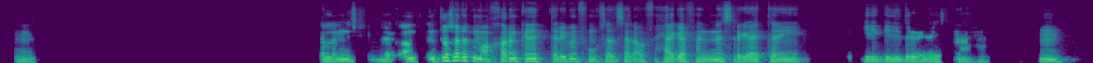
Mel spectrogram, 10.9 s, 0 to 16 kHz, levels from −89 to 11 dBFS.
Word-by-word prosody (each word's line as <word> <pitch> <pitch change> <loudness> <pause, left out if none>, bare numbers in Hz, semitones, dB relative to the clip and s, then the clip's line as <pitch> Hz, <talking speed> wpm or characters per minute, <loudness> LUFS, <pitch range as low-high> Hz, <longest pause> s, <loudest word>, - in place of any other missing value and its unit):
إمم. 110 -2 -5 2.8
طَل 115 +1 0
من 115 0 +4
الشباك، 110 0 -4
آه، 135 - +6
ان 145 - +5
انتشرت 170 +5 +5
مؤخرًا 140 +1 +3
كانت 135 0 +1
تقريبًا 120 +3 +1
في 120 -2 -8
مسلسل 115 +1 -3
أو 105 - -2
في 100 - -14
حاجة، 120 +4 +2
فالناس 110 -1 -1
رجعت 115 -2 0
تاني 110 -3 -1 0.4
الجيل 120 -1 -3
جديد 115 0 +1
رجع 120 -2 +1
يسمعها، 105 -1 -6 0.5
إمم. 110 -2 -2
115 Hz, 125 wpm, -22 LUFS, 110-120 Hz, 2.8 s, آه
